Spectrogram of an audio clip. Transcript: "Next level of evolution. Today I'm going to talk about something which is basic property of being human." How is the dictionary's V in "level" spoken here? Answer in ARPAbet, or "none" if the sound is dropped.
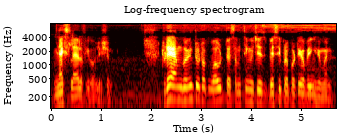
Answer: none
